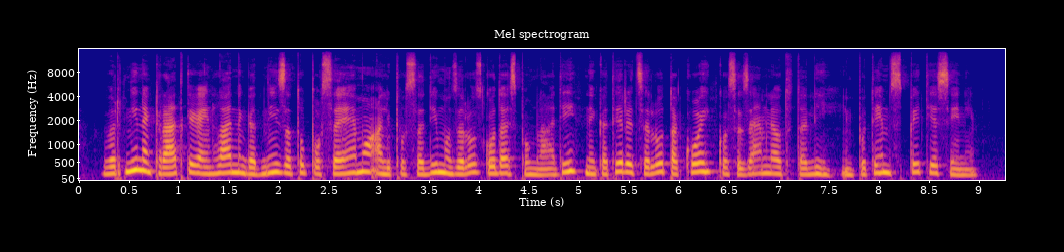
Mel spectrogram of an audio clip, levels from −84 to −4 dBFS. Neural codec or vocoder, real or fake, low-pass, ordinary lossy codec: vocoder, 44.1 kHz, 128 mel bands, Pupu-Vocoder; fake; 14.4 kHz; none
